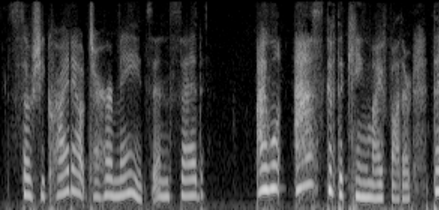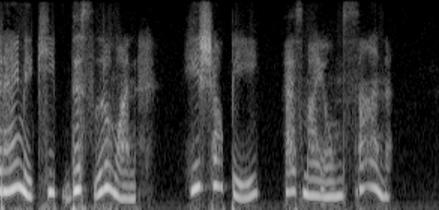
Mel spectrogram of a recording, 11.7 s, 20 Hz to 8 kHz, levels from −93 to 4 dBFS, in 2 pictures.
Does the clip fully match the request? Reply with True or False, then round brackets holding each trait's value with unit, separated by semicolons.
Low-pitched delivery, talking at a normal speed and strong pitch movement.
False (245 Hz; 165 wpm; 5.9 semitones)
